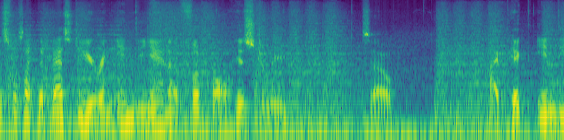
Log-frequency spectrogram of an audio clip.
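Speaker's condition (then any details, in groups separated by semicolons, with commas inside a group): No condition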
